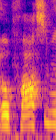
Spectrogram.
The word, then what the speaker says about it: opossum: They're pronounced the same way. – They're different animals. – Yes, they are. One lives in Australia. – Wait, opossum is pronounced possum? – Yes.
